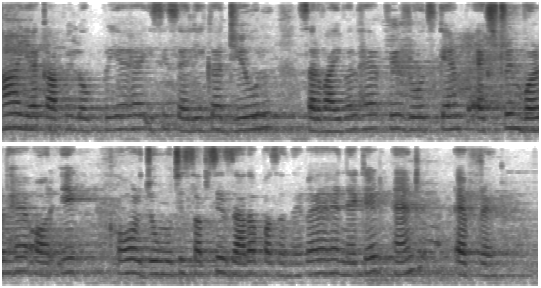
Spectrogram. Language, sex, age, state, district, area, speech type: Hindi, female, 18-30, Uttar Pradesh, Azamgarh, rural, read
